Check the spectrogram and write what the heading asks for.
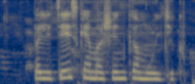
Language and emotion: Russian, neutral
